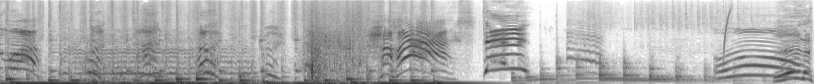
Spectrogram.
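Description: A fly buzzes in an animated Trolls de Troy cartoon amid busy cartoon sound effects and chirping, bird-like calls, with whooping, sweeping tones in the second half.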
